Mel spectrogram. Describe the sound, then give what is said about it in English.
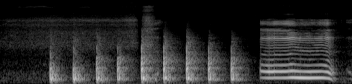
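A rapid series of about ten firm knocks on a door, evenly paced, followed by a brief steady humming tone that cuts off abruptly. “feels like you close your eyes, and the next moment you're hearing a knock on the door.”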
